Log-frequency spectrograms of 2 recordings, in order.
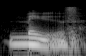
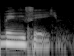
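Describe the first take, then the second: First: The word ends on the v with no vowel. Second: An extra vowel sound follows the final v. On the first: The speaker calls it right. "It's just move" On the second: The speaker calls it wrong. "we're not pronouncing that E at the end. So I'm not saying movie"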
